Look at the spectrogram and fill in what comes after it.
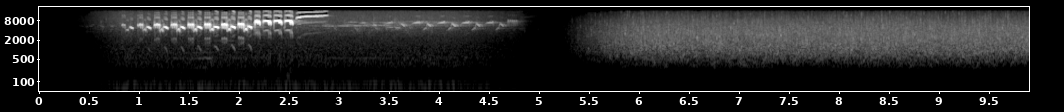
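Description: A songbird sings a loud, fast trill of repeated notes for about two seconds, then softer chirps. After a short pause, a steady rushing outdoor noise like running water starts about halfway through.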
